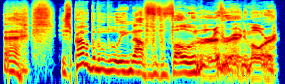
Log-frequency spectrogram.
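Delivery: loud stuttering dwarf; cold stammer. A narrator's reading. Wet dwarf venturing a guess to master, stammering. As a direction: stumble over the f as you shiver.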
